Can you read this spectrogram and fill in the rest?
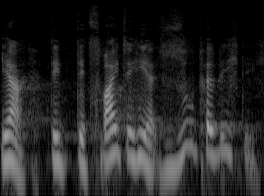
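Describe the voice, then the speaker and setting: An Australian man preaches with earnest emphasis, stumbling now and then over German as a second language. He talks slowly and deliberately. His voice rings out in a large hall with a long, trailing reverb. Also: high-pitched, lively intonation, breathy edge. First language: English. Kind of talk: evangelistic sermon.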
